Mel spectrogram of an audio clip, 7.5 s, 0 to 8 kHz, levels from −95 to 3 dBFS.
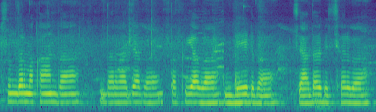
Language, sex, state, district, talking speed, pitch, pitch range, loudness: Bhojpuri, female, Uttar Pradesh, Gorakhpur, 95 wpm, 175 Hz, 165-180 Hz, -16 LUFS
